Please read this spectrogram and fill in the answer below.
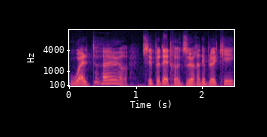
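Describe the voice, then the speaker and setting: A man speaks with a Quebec accent at a very slow pace. His tone is bright and sharp, with very wide pitch swings. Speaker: gaming youtuber. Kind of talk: video game commentary. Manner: halting. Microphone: slight crackle noise from the microphone.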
